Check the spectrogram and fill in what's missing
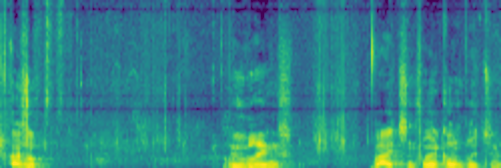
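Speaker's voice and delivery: talking with mouth full while eating. Tasting a bread roll on camera, talking with mouth full. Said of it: "ich hab einen Mund voll".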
